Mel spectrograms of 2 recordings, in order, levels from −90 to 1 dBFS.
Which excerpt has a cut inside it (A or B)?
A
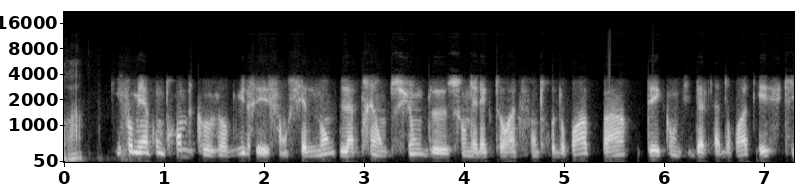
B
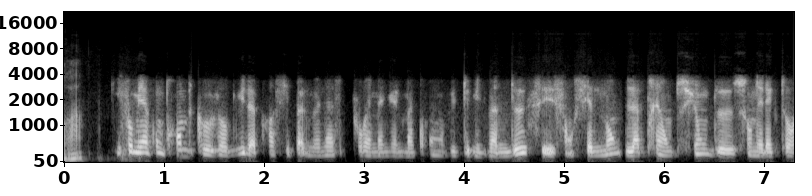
A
